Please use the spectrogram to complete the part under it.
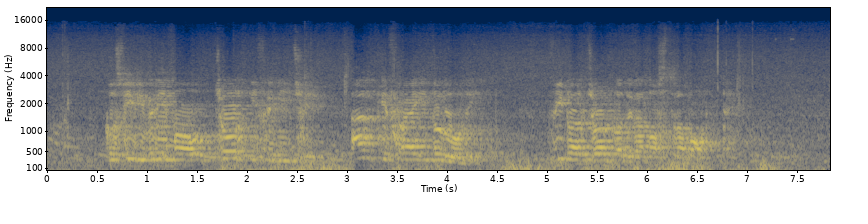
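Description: A man speaks loudly and solemnly into a microphone, outdoors.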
